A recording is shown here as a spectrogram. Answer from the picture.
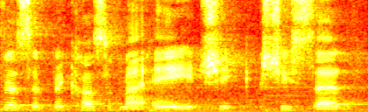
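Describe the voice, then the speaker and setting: A woman speaks at a fairly slow pace with ordinary pitch variation. Audible room echo surrounds her voice, and music plays in the background. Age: 70s. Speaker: cancer survivor. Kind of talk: testimony.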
